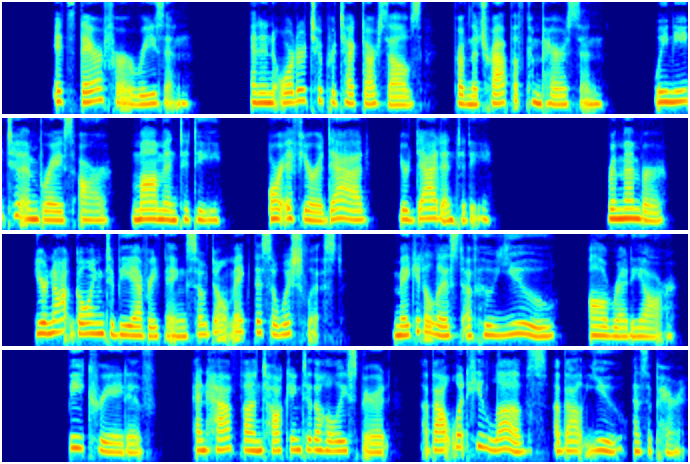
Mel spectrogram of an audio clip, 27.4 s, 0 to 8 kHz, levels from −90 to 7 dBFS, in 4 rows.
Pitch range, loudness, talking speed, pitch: 195-230 Hz, -23 LUFS, 160 wpm, 210 Hz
